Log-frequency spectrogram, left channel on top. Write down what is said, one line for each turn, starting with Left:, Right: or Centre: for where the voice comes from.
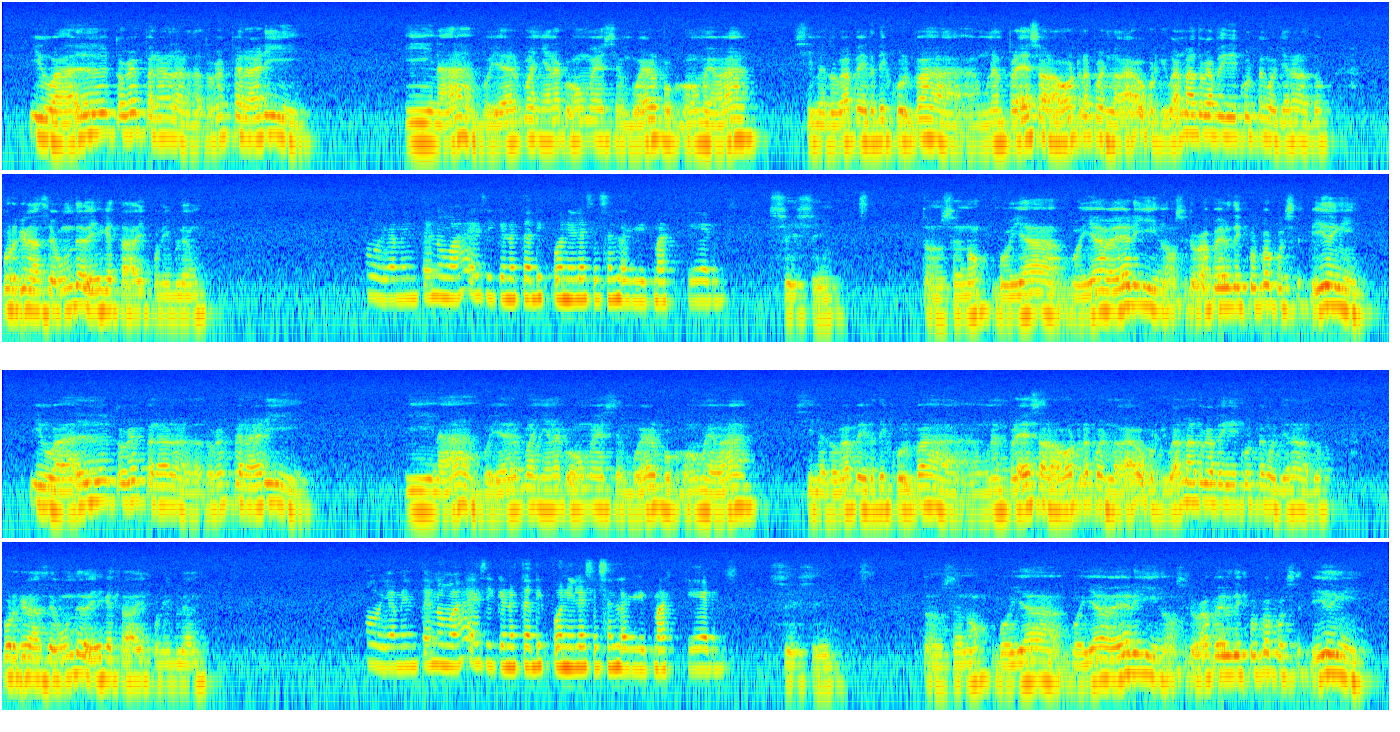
Left: igual toca esperar, la verdad, toca esperar y... Y nada, voy a ver mañana cómo me desenvuelvo, cómo me va. Si me toca pedir disculpas a, a una empresa o a la otra, pues lo hago, porque igual me va a tocar pedir disculpas en cualquiera de las dos. Porque en la segunda dije que estaba disponible aún.
Right: Obviamente no vas a decir que no estás disponible si esa es la que más quieres.
Left: Sí, sí. Entonces no, voy a, voy a ver y no, si toca pedir disculpas, pues se piden y,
